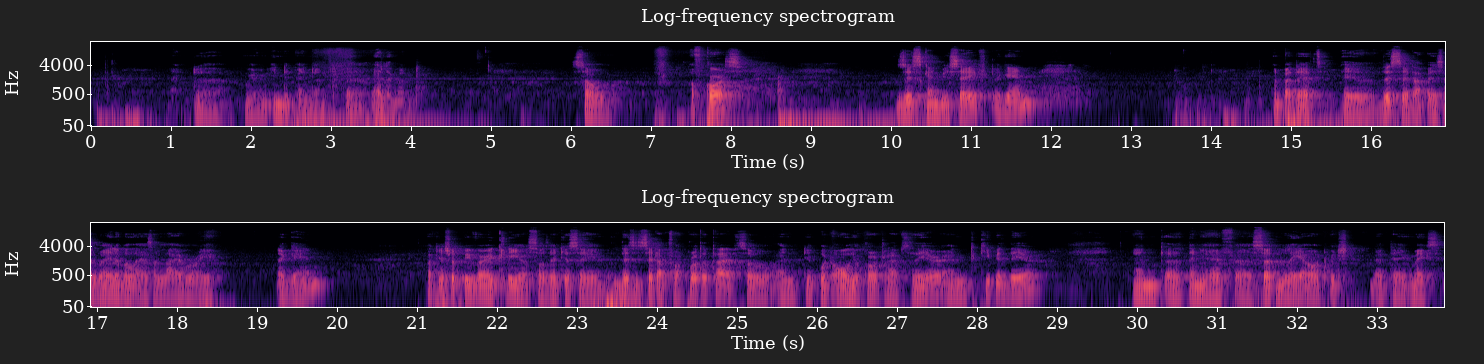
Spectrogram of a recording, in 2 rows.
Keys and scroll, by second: 13.6 super+s.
